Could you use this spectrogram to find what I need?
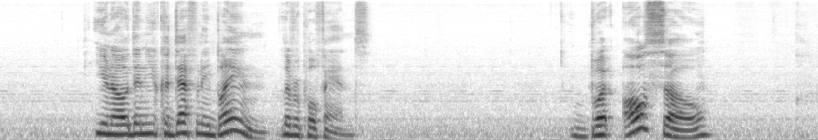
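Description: A young man speaks with animation, close to a microphone.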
